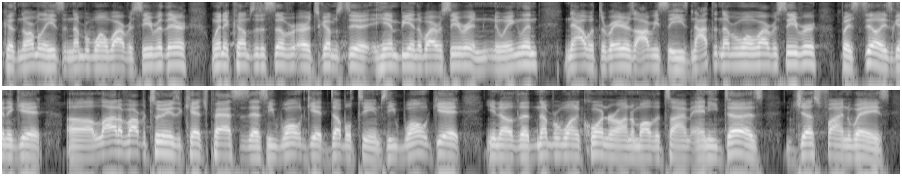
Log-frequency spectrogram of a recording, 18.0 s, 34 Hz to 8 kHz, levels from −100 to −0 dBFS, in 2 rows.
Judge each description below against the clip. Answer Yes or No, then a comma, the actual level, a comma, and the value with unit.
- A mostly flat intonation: No, average, 3.3 semitones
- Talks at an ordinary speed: No, fast, 255 wpm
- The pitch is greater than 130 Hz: No, low, 125 Hz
